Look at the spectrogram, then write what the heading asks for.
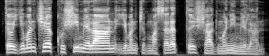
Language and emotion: Kashmiri, neutral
